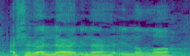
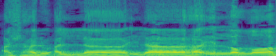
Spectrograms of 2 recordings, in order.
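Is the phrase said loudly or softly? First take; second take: softly; loudly. First: The phrase is said softly and quietly. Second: The phrase is said loudly and strongly. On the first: "seluk perlahan lah, sir" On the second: "baru kuat"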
